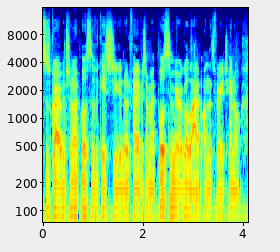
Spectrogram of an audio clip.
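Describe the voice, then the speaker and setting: An animated man speaks with vocal fry. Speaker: toy review youtuber. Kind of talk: casual video review. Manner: stutters at times.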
